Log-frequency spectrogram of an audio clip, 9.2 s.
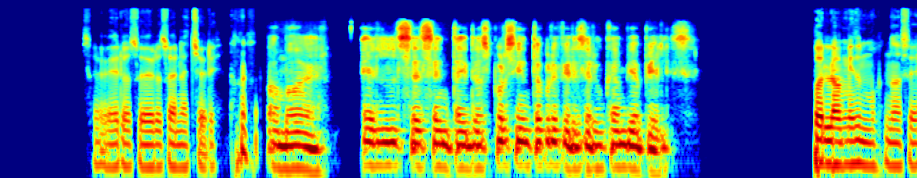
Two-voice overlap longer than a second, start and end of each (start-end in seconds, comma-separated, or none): none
